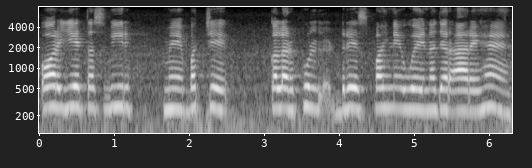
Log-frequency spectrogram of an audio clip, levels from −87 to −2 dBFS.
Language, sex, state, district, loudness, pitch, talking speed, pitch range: Hindi, female, Bihar, West Champaran, -16 LUFS, 255 Hz, 125 wpm, 245-260 Hz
